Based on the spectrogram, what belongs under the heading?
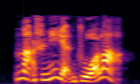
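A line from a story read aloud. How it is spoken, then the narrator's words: Roaring. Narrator (Chinese): 黎奴吼道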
